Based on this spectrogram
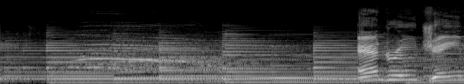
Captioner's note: audience cheering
